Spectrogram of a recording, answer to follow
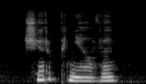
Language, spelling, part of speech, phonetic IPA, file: Polish, sierpniowy, adjective, [ɕɛrpʲˈɲɔvɨ], LL-Q809 (pol)-sierpniowy.wav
